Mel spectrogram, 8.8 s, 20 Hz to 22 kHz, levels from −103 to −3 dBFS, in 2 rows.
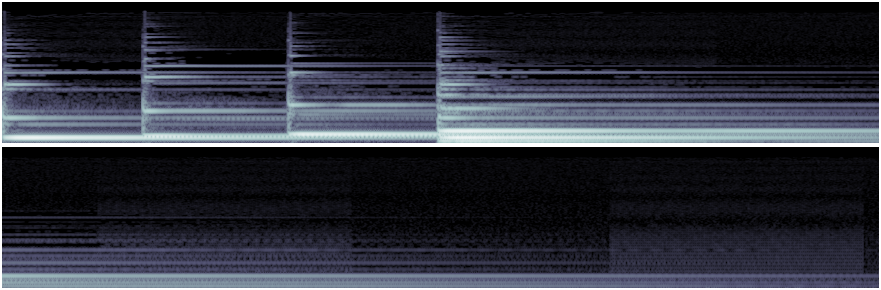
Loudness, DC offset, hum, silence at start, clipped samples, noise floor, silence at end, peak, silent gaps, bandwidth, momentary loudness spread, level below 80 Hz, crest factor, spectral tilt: -16 LUFS; under 0.1%; none; 0 s; under 0.1%; -63 dBFS; 3.25 s; -2 dBFS; none; 5.4 kHz; 24 LU; -52 dBFS; 18 dB; -10 dB/octave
